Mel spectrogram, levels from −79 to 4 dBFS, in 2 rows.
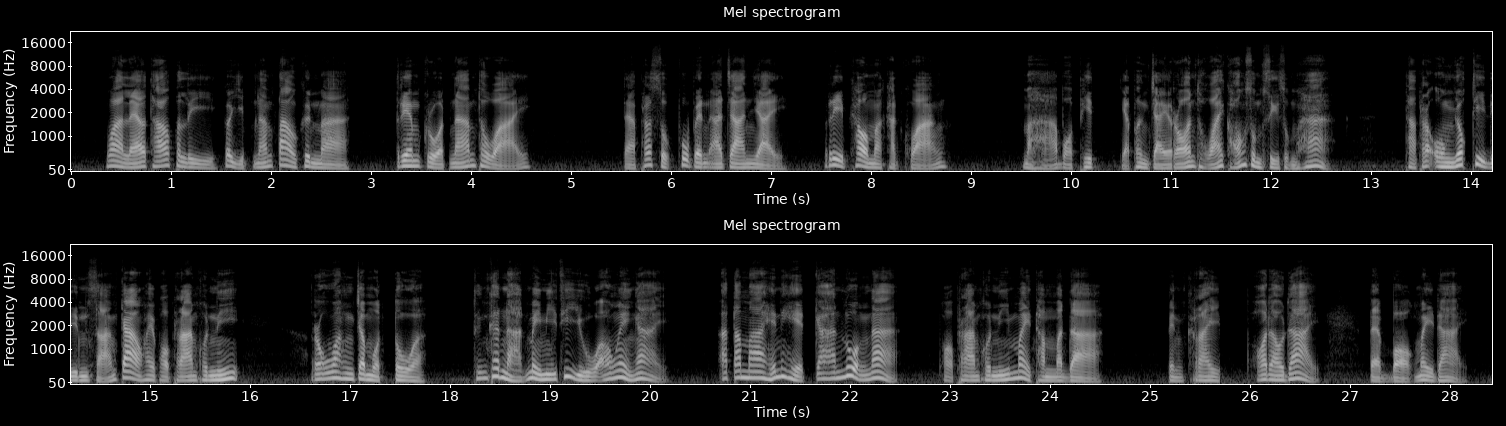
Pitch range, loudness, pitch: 105-145 Hz, -25 LUFS, 125 Hz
